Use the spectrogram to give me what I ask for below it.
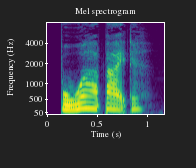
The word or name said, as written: borearbejde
